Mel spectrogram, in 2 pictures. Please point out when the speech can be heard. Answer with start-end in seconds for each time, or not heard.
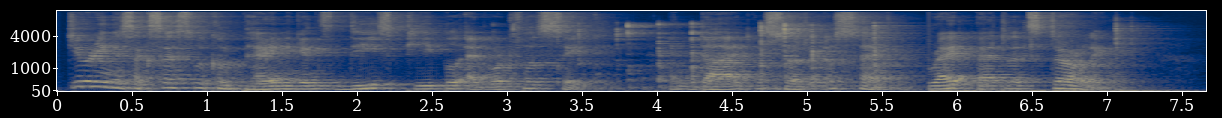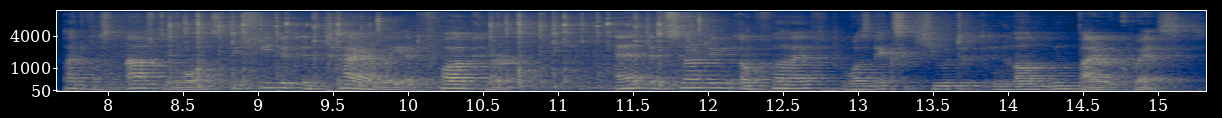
0.0-15.2.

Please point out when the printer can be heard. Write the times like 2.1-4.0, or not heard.
not heard.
